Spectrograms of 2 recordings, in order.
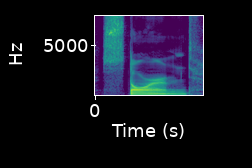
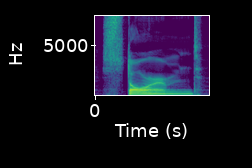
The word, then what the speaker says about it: stormed: m arm Armed Armed o Storm mesma coisa stormed stormed percebe você sai do M que é o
